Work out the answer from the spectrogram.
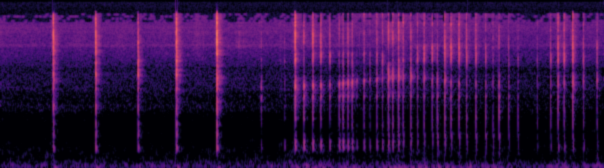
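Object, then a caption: Plastic cassette tape case. A metal-tipped green tool taps on the side edge of a clear plastic cassette tape case held at an angle. Five evenly spaced, sharp, bright clicks are followed by a quick, dense run of light tapping that fades out.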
